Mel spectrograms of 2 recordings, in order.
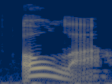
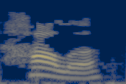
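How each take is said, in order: First: The h at the start is silent. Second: The h at the start is pronounced. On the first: The speaker calls it right. "it's completely silent" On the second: The speaker calls it wrong. "Not holla"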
